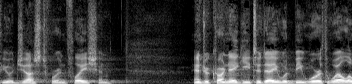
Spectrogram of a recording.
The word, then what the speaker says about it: Carnegie: I've always heard this name pronounced Carnegie, but apparently in Scotland, where he's from, and in the area of Pennsylvania where their family settled, they pronounce it Carnegie.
